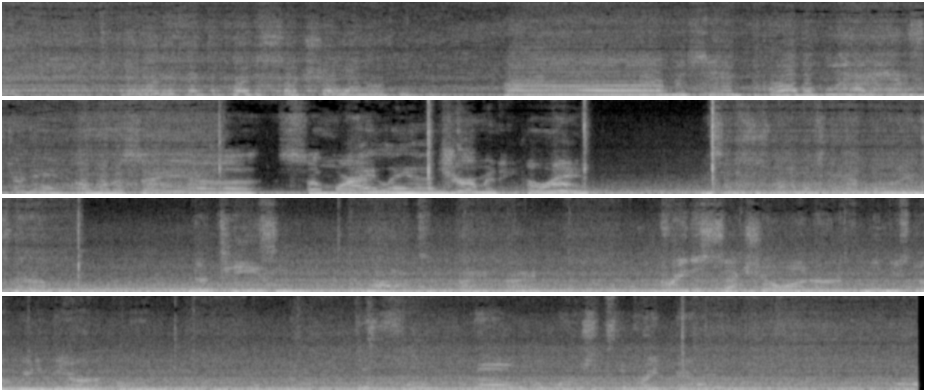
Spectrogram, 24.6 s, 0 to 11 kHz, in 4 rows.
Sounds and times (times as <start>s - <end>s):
Speech: 0.8s - 10.1s, 10.8s - 12.8s, 13.5s - 15.9s, 16.6s - 19.6s, 20.8s - 23.4s.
